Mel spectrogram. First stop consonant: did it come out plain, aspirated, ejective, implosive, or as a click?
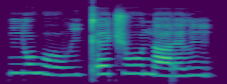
ejective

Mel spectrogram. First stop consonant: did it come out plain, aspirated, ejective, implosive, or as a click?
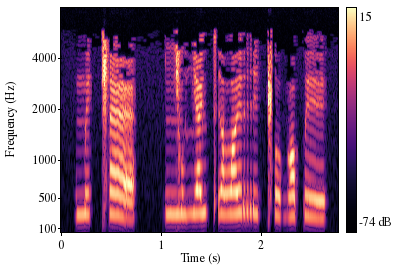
click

